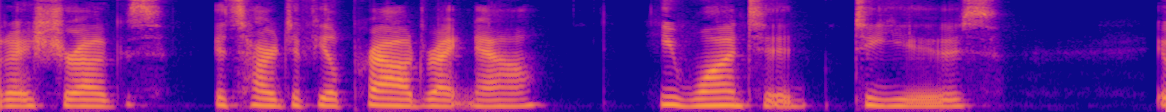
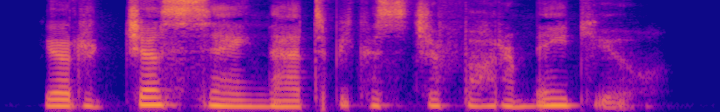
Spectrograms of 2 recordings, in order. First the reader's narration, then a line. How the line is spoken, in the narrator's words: Cesare whispers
